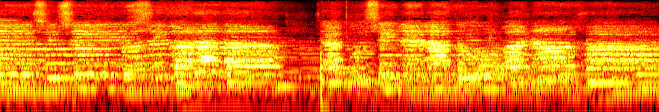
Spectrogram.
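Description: Children's choir singing, several voices holding notes together, with a short break between phrases about three seconds in.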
